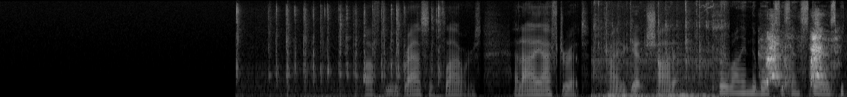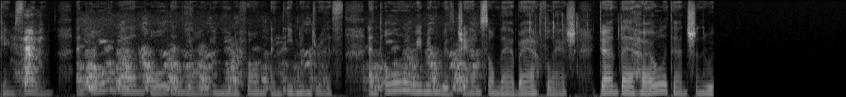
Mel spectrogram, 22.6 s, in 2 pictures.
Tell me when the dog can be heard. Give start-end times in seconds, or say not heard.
10.1-17.8.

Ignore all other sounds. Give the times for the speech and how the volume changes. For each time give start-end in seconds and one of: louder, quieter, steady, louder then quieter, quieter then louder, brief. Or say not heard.
4.8-20.9 louder.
